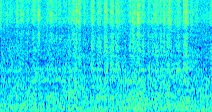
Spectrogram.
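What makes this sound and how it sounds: A pencil draws on the paper page of a spiral sketchbook resting on a desk, giving a steady, quiet scratching and rubbing with bright, hissy strokes that rise and fall throughout.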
